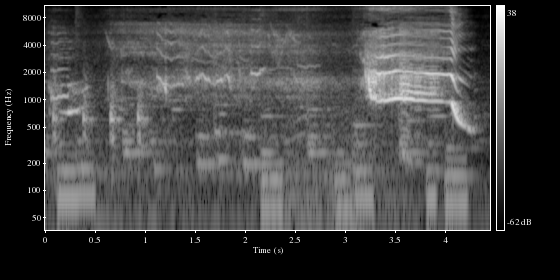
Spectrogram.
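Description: High-pitched excited squealing from a person over background music with a steady beat, ending in a loud, long shriek about three seconds in that drops in pitch as it cuts off.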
